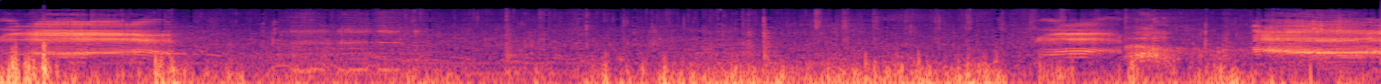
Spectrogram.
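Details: Galapagos sea lions on a barge they have taken over let out loud, hoarse, bleating belches in short bursts over a low rumble, as if holding a burping contest.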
